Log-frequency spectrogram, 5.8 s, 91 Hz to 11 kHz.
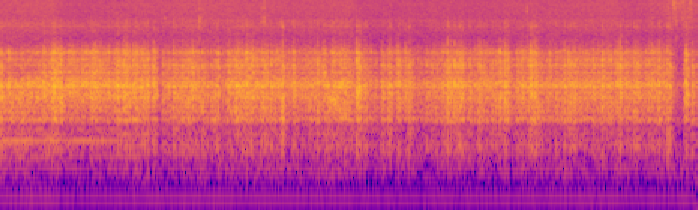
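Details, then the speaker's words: Yaesu FT-101 transceiver receiver: steady hiss broken by irregular sharp crackles and pops like lightning crashes, coming and going as the VFO is tuned; internal noise fault, source not yet traced, signal tracer next. "ery noisy in this receiver that's causing what almost sounds like, you know, lightning crashes in the background. But I think this is lightning crashes inside the rig. It's sounds really bad."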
